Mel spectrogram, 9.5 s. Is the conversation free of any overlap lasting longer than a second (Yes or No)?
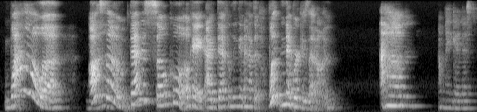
Yes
